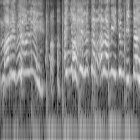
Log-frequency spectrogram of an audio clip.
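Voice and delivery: high, loud hurried urging; urgent alarm. Acted. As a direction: press them to hurry. Neighbour rushing to help. (napigsa ken maaburido)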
